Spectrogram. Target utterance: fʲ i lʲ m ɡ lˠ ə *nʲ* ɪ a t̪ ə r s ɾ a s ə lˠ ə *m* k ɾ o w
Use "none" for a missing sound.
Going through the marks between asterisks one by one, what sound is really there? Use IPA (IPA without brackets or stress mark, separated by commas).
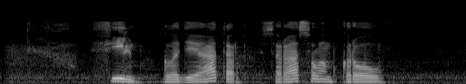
dʲ, m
